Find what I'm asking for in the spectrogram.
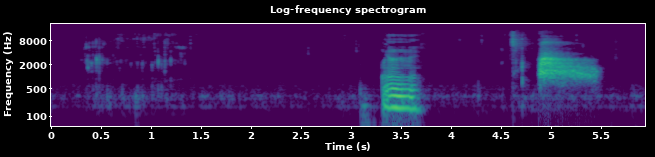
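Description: Close-up sipping from a drink: faint wet lip clicks, a brief hummed murmur, then a short slurp and a breathy exhale right at the microphone.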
